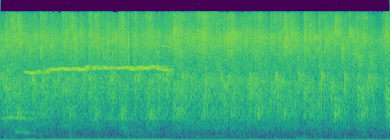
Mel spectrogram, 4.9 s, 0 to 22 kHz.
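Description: An audience at the 400th edition of a show claps steadily throughout for a member of the editorial team, a dense, loud wash of applause with no breaks, joined briefly at the start by a high whistle-like tone.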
